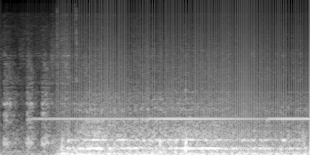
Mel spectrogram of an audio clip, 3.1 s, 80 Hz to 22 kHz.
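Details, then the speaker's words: Car at auction, about 160,000 miles; engine catches then settles into a lumpy, uneven low rumble with no steady beat, running very poorly after start, possible mechanical problem. "Oh, that did not go well at all. She ran, but she ran very, very poorly."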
